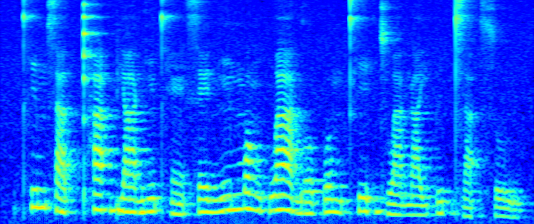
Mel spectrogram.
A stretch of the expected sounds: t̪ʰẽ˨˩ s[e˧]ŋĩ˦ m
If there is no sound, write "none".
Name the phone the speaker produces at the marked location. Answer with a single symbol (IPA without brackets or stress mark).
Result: e˧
